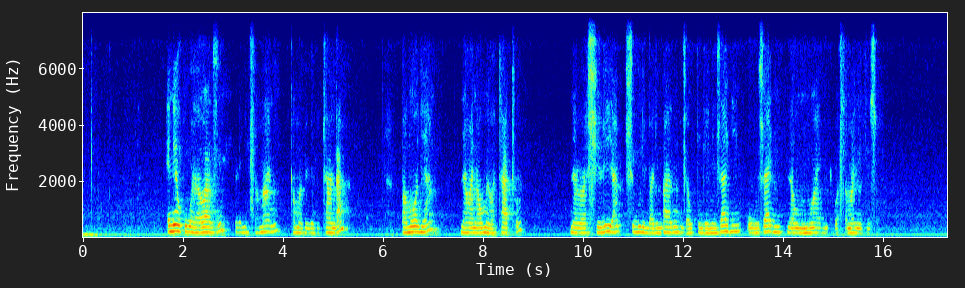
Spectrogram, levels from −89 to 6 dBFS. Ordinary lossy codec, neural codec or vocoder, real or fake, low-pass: Opus, 16 kbps; codec, 16 kHz in and 24 kHz out, 2.2 kbps, FireRedTTS-2 codec; fake; 7.2 kHz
